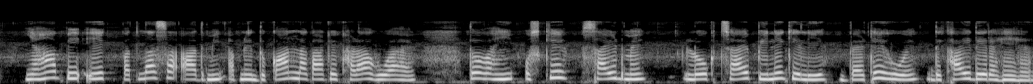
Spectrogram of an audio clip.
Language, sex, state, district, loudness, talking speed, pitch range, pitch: Hindi, female, Rajasthan, Nagaur, -13 LUFS, 170 wpm, 225-265 Hz, 240 Hz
